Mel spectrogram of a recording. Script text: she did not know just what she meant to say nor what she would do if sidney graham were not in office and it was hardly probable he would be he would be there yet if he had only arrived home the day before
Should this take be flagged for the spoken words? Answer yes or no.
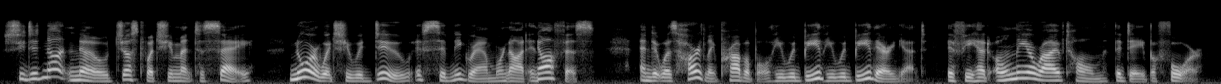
no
